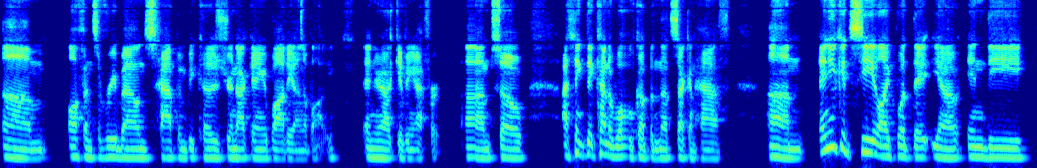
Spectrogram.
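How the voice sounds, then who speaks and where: A man's voice: mid-range voice, a little fast, sharp tone. A man in his late twenties hosting a sports show, giving casual game analysis in a conversational way.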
